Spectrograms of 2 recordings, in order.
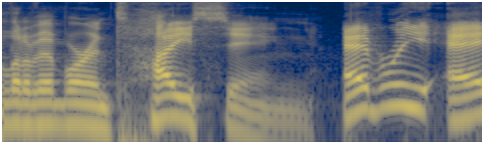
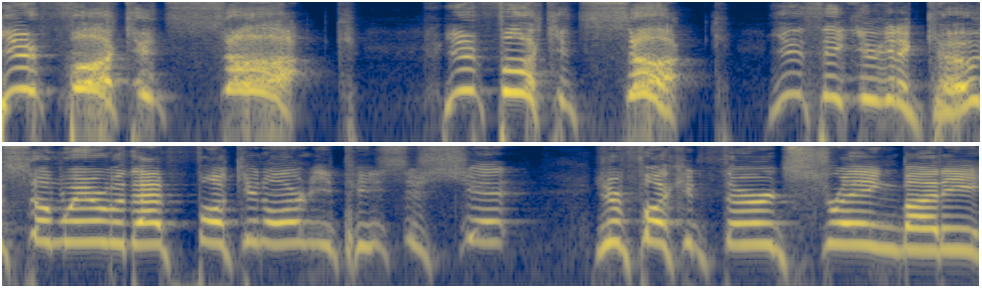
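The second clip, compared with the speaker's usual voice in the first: put-on rowdy drunken screaming, very high-pitched; 13 semitones higher, 4 dB louder than usual. Acting out screaming at a kid on the bench: acting out rowdy drunk screaming. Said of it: "I just start screaming at one kid".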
